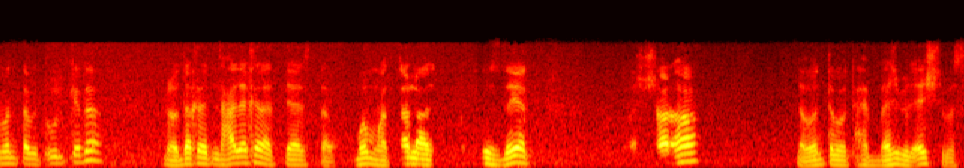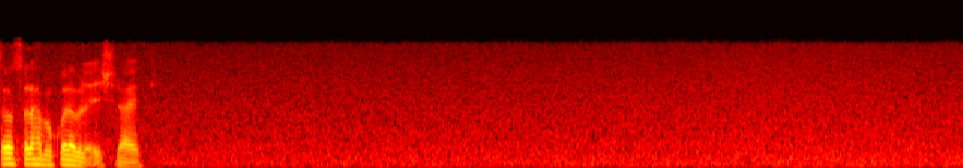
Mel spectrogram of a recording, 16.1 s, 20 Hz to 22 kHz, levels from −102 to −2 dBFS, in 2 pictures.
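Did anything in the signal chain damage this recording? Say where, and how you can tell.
Yes. The speech dips in level at 2.77–2.99 s, 3.31–4.17 s and 5.01–5.66 s, by up to about 20 dB. This is speech suppressed in double talk, likely from the call's echo canceller attenuating the near talker during overlap. The waveform envelope sags in patches, and the spectrogram shows faded, broken harmonics.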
